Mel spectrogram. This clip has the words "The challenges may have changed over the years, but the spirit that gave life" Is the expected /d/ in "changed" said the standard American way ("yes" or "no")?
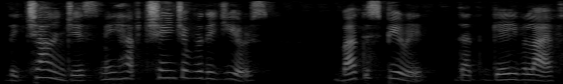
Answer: no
